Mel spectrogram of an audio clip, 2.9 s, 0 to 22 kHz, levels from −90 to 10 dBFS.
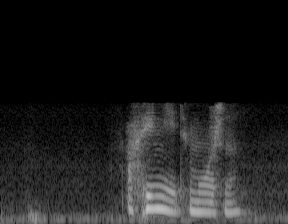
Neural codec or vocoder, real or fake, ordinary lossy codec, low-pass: codec, 16 kHz, 0.9 kbps, LongCat-Audio-Codec; fake; AAC, 16 kbps; 7.2 kHz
